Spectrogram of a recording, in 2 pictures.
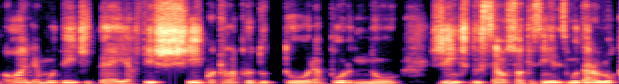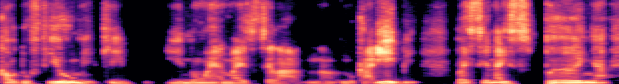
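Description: A man, hosting a podcast and telling a story in a casual, animated way. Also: mid-range voice. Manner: animated, acts out quotes in shifting voices. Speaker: podcast host.

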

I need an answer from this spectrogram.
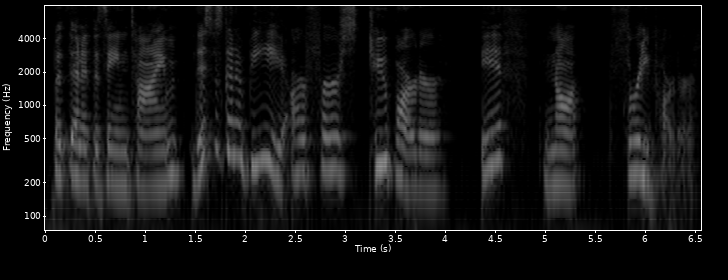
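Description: A woman podcast host with a raspy smoker's voice, chatting casually and informally about true crime, with swearing and jokes. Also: on the high side, lively intonation, slow pace, fairly bright tone.

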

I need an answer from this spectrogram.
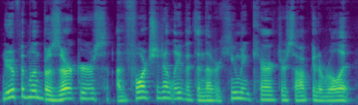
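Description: A man's voice: mid-range voice, fast, fairly bright tone. A man in his twenties hosting a solo podcast, rambling offhand with jokey asides. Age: 20s. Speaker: podcast host.

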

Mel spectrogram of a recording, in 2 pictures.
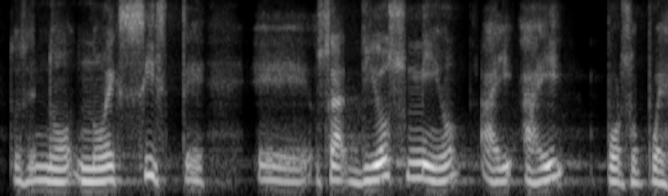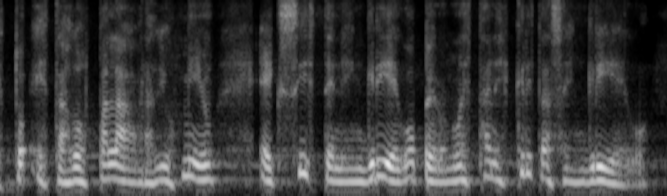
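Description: A Bible teacher giving an explanatory lesson at a measured pace, often hesitating and correcting themselves. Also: mid-range voice, creaky, warm tone, husky. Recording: long reverb.

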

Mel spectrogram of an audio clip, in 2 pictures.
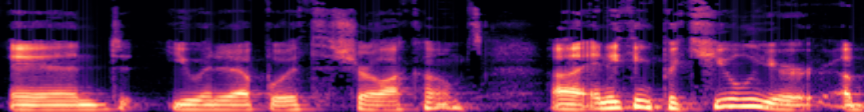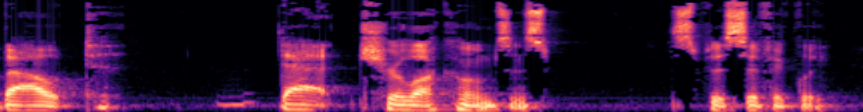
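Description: Young guy cohosting a podcast, gravelly voice, laid back, lots of ums. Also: medium pitch, a little slow. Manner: relaxed, joking, trails off with fillers. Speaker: podcast co-host. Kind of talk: casual chat.

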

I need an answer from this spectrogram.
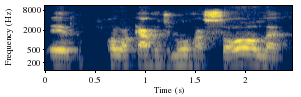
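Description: A woman's voice: sits low, level tone, moderate pace. Older woman reminiscing, muffled sound. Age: 60s. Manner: warm reminiscing, laughs often. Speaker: interviewee. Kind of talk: storytelling interview.

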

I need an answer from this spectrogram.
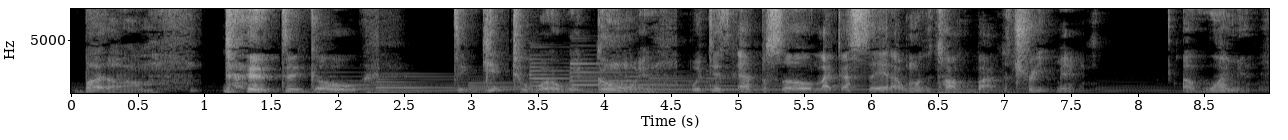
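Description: A middle-aged man, hosting a podcast and telling a story in a loose, profane, animated way, acting out quotes and laughing. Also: medium pitch, unhurried, music in the background. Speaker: podcast host. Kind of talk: casual storytelling monologue.

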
